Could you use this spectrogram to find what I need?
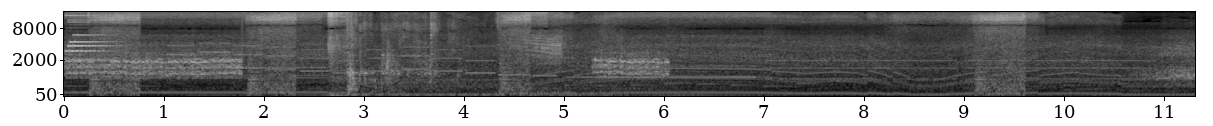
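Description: A toy kart's engine hums steadily.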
